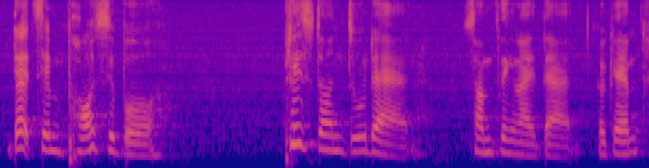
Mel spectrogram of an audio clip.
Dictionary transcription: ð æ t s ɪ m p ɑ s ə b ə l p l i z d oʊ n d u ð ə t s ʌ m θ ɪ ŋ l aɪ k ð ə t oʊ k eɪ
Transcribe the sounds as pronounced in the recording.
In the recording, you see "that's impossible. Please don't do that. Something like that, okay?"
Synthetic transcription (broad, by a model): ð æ t s ɪ m p ɑ s ə b ə l p l i s d oʊ n d u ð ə t s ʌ m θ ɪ ŋ l aɪ k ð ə t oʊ k eɪ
